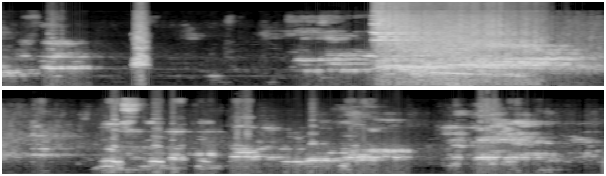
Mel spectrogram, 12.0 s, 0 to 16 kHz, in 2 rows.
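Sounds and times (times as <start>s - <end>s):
loud distorted shout: 0.2s - 1.5s, 2.9s - 7.4s.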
